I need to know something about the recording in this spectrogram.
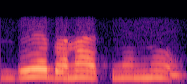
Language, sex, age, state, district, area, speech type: Hindi, female, 45-60, Uttar Pradesh, Prayagraj, rural, conversation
